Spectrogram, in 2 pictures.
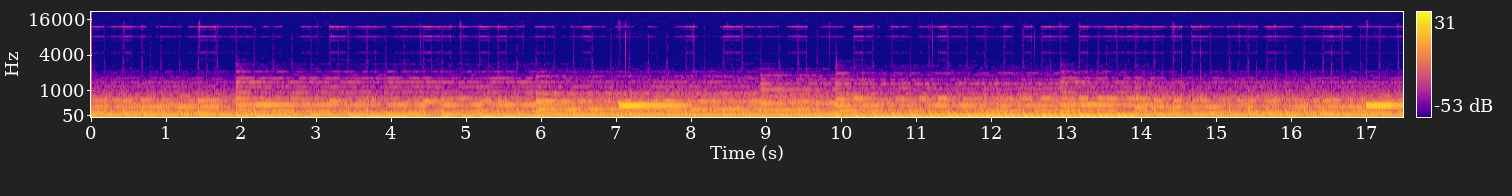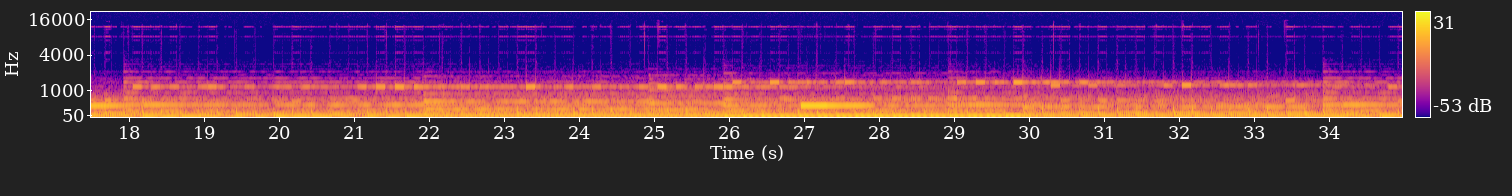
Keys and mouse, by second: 1.3 middle click, 2.1-3.3 middle drag, 2.1 z, 3.3-4.7 drag, 4.2 right click, 4.6 KP_3, 5.1 z, 6.2-7.5 drag, 7.9-9.0 middle drag, 8.6 z, 9.0 click, 10.7 ctrl+KP_7, 11.3 z, 11.9 middle click, 13.0-14.5 middle drag, 13.7-14.7 drag, 14.8 click, 17.3-18.4 middle drag, 19.0 KP_3, 19.6 middle click, 20.8 middle click, 21.2 click, 22.5 right click, 23.0 click, 23.0 KP_3, 24.3 click, 28.0 a, 28.1 z, 28.5 click, 31.6 middle click, 32.5 click, 34.3-34.9 drag, 34.3 z.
